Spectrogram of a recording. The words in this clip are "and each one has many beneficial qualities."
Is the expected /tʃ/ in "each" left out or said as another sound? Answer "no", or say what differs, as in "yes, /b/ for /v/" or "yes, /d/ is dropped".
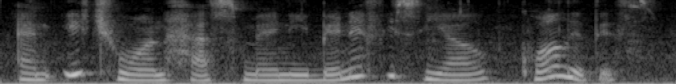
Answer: no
